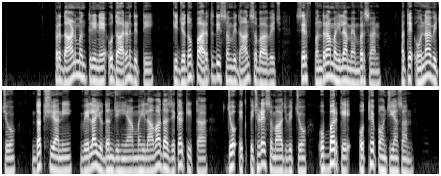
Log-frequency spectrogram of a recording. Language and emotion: Punjabi, neutral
